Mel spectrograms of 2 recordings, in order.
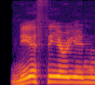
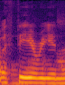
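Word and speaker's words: Noetherian: And your three answers are Dopantene equation, Netheran ring, and Gaussian elimination. Mob, start locking your answers in. Which of these mathematical concepts is named after a woman? Is it Dantine equation? No, no Athetherian ring properly pronounced.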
